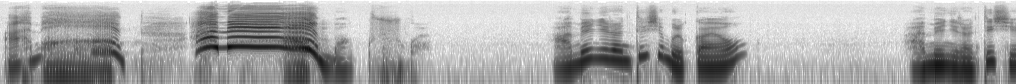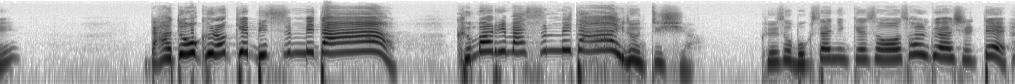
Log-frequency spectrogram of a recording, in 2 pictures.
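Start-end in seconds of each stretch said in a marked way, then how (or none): 0.0-2.5 drawn-out cries of amen; crowd amens. Acted. People here and there responding to the word, fervent amens. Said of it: "여기저기서". 8.7-12.0 high, emphatic declaration of belief; fervent affirmation. Shown as a demonstration. Teacher showing children what amen means, fervent affirmation.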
